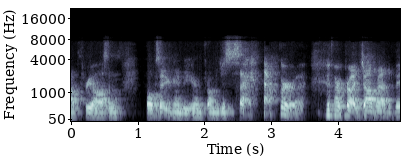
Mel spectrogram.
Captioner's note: laughs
